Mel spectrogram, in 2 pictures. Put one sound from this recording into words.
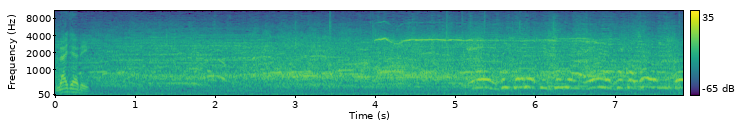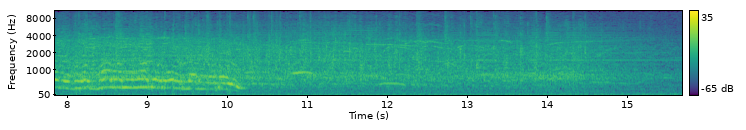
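A large crowd cheers and whistles in an open stadium.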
